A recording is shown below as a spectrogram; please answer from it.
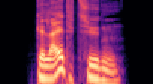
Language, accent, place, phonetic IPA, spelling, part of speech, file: German, Germany, Berlin, [ɡəˈlaɪ̯tˌt͡syːɡn̩], Geleitzügen, noun, De-Geleitzügen.ogg
- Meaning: dative plural of Geleitzug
